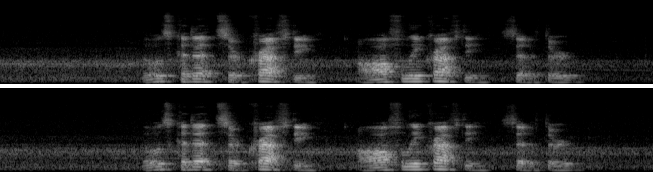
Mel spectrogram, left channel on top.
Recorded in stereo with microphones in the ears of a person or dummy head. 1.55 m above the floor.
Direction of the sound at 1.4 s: Centre (ahead or behind).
